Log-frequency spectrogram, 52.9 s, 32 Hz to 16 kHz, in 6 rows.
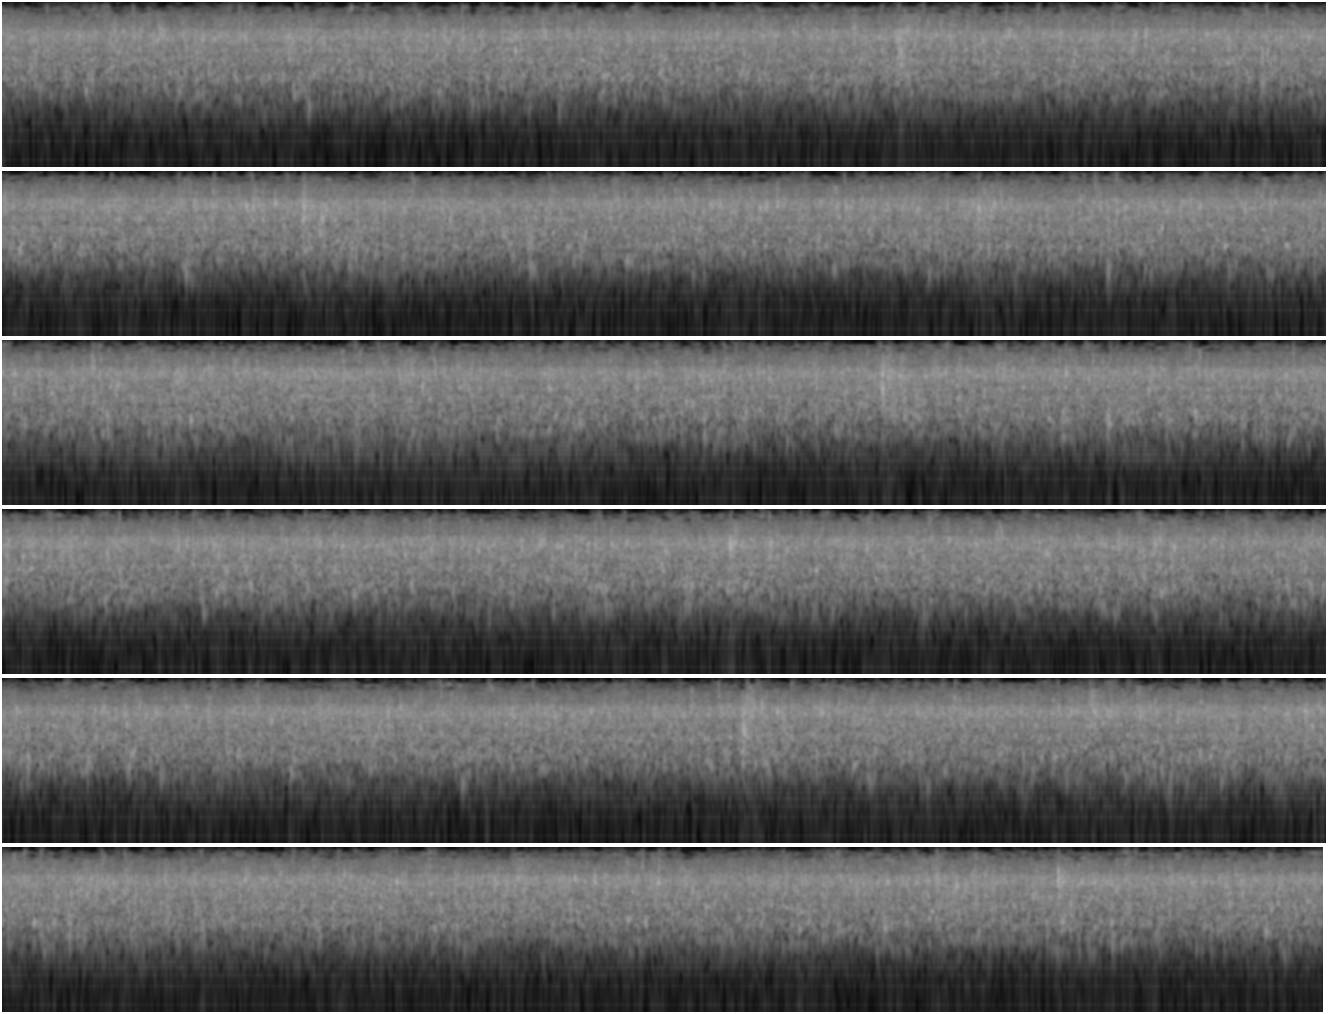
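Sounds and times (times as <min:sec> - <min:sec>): river water over stones: 0:00.0 - 0:52.9.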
